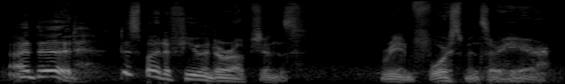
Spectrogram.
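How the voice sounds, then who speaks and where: Casting: friendly sci-fi game slicer, chatty and wry, animated delivery on the lower side. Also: male voice, normal speed, a little hiss or hum. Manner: casual, wry, rambling with asides. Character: eager, chatty male soldier and tech slicer, friendly and quippy. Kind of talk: video game cutscene acting.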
